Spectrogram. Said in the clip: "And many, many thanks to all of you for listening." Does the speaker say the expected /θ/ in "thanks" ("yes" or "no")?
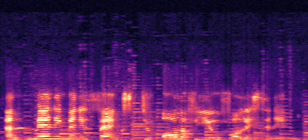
yes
